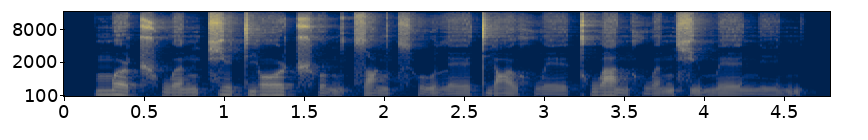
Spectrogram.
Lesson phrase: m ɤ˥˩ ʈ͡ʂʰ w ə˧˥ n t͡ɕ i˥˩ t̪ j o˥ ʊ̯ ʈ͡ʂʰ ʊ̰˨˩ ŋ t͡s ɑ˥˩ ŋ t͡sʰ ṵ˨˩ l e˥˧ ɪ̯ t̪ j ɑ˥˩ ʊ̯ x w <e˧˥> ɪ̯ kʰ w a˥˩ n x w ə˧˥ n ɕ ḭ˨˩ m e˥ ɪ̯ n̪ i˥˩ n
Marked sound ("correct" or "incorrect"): correct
